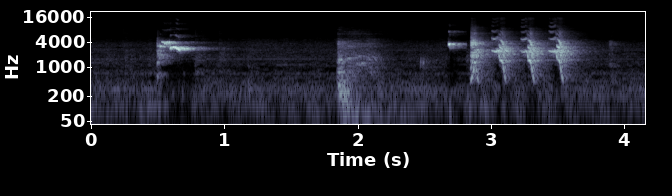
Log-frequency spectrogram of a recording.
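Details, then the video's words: Ringneck parrot, a talking bird, gives a sharp rising squawk, a harsh burst, then a quick run of five rhythmic chattering notes, heard indoors with faint background hum. "talking parrot | full video | ringneck parrot"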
